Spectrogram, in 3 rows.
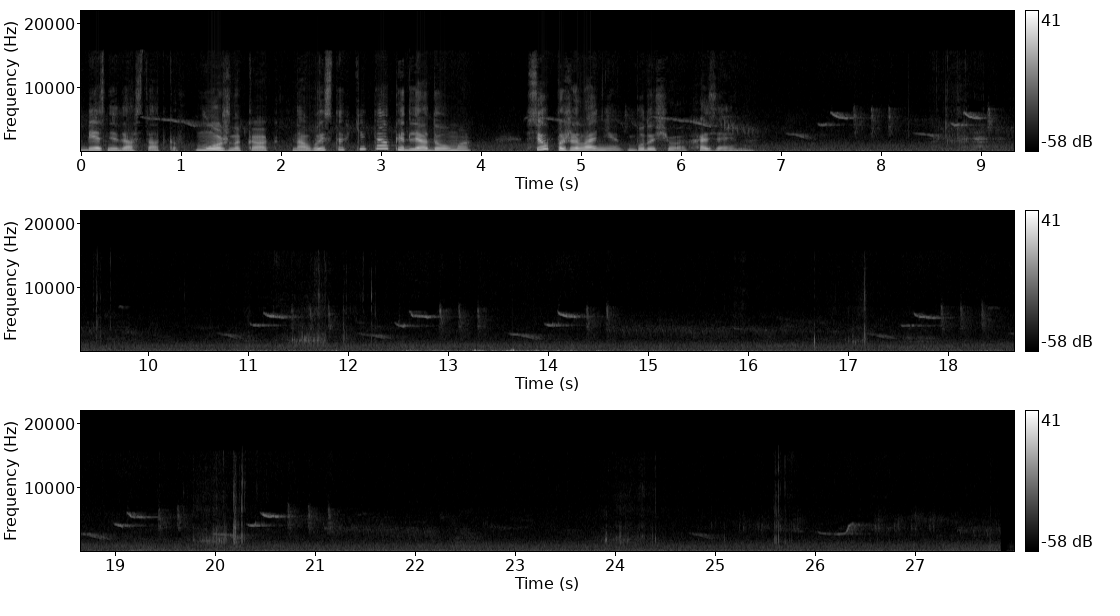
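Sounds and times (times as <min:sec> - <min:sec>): songbird repeating high phrase: 0:04.5 - 0:06.8.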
